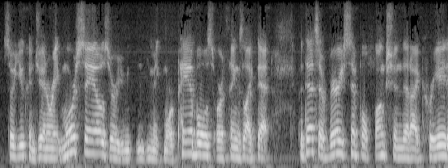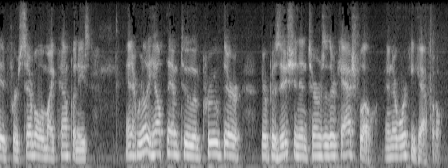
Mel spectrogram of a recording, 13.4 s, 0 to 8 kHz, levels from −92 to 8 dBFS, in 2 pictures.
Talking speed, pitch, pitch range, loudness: 220 wpm, 145 Hz, 125-155 Hz, -13 LUFS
